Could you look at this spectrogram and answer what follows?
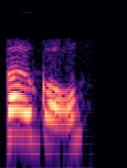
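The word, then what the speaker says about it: Vogtle: Now, tell us further here about what's going on in South Carolina and Georgia with the two commercial reactors there, the Votel. How do you talk about it in Georgia? – Vogel. The T is silent. – Vogel. – And then you don't pronounce the T.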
